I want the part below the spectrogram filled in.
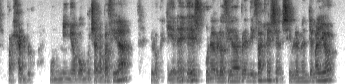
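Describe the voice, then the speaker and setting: Here is a man with a plain, everyday voice. He speaks at medium pitch with lively intonation. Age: 60s. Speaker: emeritus professor of education research. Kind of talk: interview.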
